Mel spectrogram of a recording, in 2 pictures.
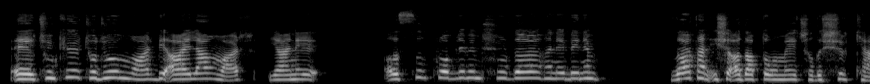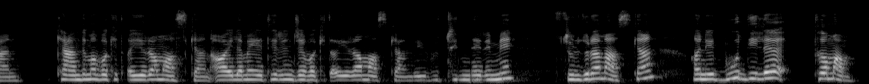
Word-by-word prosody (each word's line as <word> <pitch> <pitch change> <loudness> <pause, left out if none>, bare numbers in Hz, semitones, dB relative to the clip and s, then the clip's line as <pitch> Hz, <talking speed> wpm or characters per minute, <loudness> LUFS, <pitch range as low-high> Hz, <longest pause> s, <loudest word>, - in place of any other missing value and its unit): Eee, 240 0 +6
çünkü 310 +4 -2
çocuğum 295 -1 +1
var, 230 -1 -2
bir 260 - +2
ailem 250 0 +1
var. 195 +1 -4 0.2
Yani, 225 +4 -2 0.7
asıl 245 +7 -2
problemim 300 -1 0
şurada, 290 0 -1
hani, 270 -1 -5
benim 275 -1 -3 0.7
zaten 275 +5 +1
işe 230 -1 -2
adapte 230 +1 +1
olmaya 220 0 -3
çalışırken, 215 -4 -6 0.4
kendime 230 +1 +3
vakit 230 0 -2
ayıramazken, 205 -4 0
aileme 210 +2 +4
yeterince 215 0 0
vakit 205 0 -3
ayıramazken 200 -2 -2
ve 190 - -3
rutinlerimi 215 +5 0 0.4
sürdüremezken, 255 - +2 0.3
hani, 240 -3 +3
bu 255 -1 +2
dile, 275 +3 +5 0.3
tamam 250 -10 +3
230 Hz, 110 wpm, -26 LUFS, 215-270 Hz, 0.7 s, Eee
